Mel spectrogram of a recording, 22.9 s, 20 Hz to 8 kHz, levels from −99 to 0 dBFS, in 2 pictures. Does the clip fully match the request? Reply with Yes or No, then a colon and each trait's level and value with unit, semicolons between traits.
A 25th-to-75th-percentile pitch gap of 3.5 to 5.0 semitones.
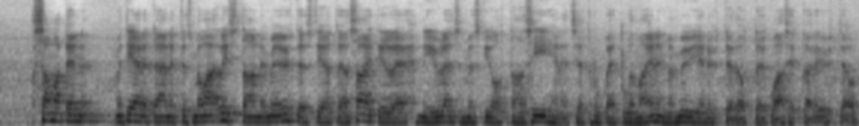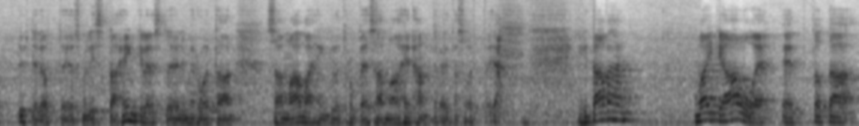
Yes: average, 4.1 semitones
